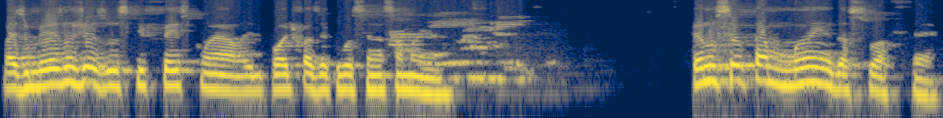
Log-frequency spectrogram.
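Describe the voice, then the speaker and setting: With a fairly high-pitched voice at normal speed, a pastor with a Brazilian Portuguese accent preaches in a church sanctuary as a crowd is heard in the background. He animatedly recounts a testimony, acting out quoted voices, and leads a prayer. It is a low-quality recording.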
